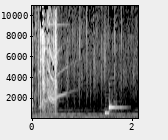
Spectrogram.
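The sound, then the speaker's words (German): Camera shutter taking a photo in Minecraft: a short, rattling click burst near the start, followed a moment later by a couple of faint beeps that step upward in pitch. “Ich mache jetzt mal ein Foto. Ja, warte mal, bleib mal stehen.”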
